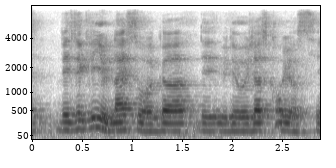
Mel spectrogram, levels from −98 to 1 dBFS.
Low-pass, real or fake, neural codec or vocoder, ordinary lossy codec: 7.2 kHz; real; none; none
